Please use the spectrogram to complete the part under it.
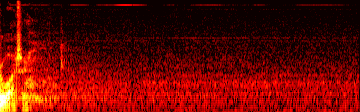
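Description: An old television hums faintly and steadily.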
